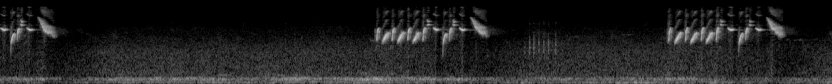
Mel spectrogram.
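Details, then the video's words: Competition song of a Balkan goldfinch, Carduelis carduelis balcanica, 2022 world championship: three bursts of high, rapid twittering with sliding whistled notes, spaced about three seconds apart. "Pesma štiglića 006/22 World Championship in Goldfinch Song"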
